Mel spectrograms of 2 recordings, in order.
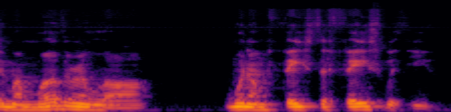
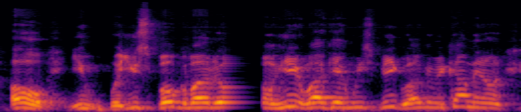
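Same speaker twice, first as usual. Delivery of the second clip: mocking whiny critic; 6 semitones higher, faster than usual. Mocking critics' imagined complaint.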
